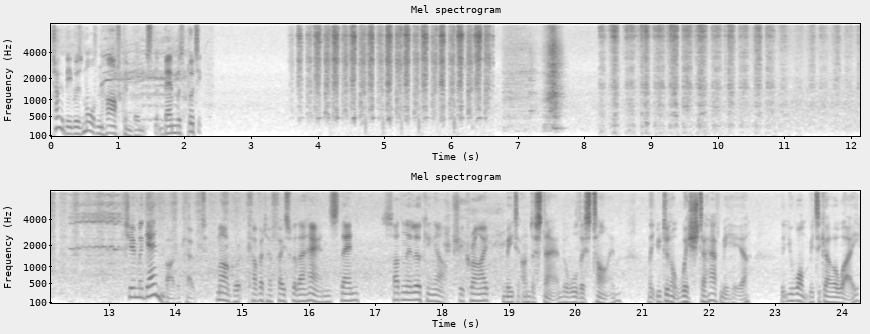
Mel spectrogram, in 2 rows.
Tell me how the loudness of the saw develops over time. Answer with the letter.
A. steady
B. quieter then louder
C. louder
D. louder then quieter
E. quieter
E.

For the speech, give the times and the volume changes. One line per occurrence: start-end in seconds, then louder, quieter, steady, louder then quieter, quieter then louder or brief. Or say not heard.
0.0-2.2 brief
13.2-24.2 steady.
